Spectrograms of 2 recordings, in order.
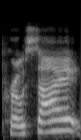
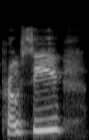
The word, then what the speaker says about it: Prosci: prosci um that's p-r-o-s-c-i it is pronounced procy not procee which i made a mistake on so i understand that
